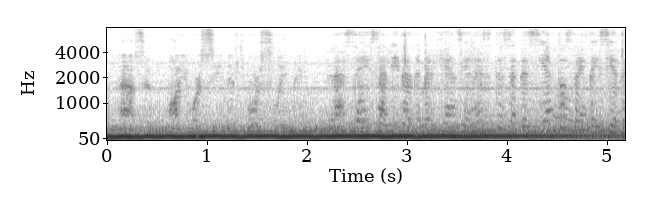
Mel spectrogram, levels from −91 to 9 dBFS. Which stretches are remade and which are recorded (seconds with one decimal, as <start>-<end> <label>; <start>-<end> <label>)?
0.0-3.8 remade; 3.8-5.2 recorded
